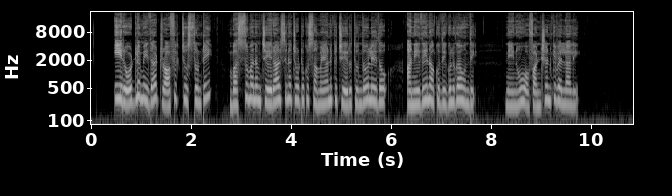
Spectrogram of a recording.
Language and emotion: Telugu, fearful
